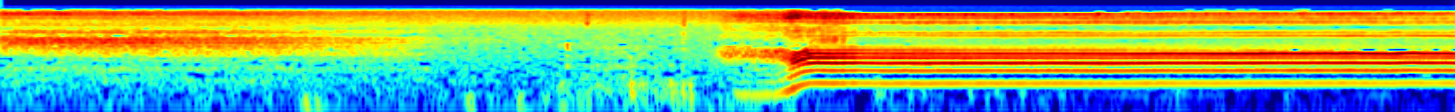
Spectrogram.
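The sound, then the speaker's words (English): A long, airy deep inhale during a yoga session, followed by a steady, sustained chanted Om held on one low pitch with rich harmonics. “We'll start with the sound of Om. A deep breath in.”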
